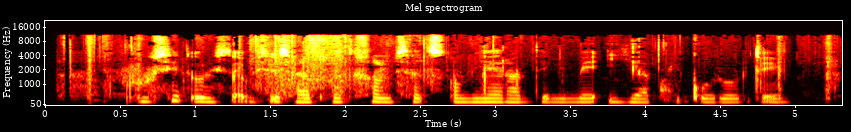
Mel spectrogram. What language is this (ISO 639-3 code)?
kat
